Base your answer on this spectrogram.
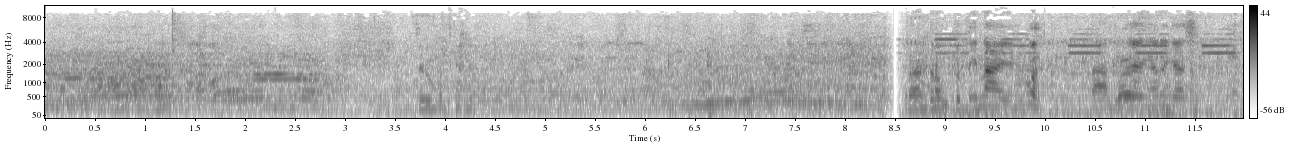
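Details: Cattle in a collection of unusual cows, one said to be one-eyed, with drawn-out lowing moos and a rising-falling harmonic call near the end; music plays throughout and people speak briefly.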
